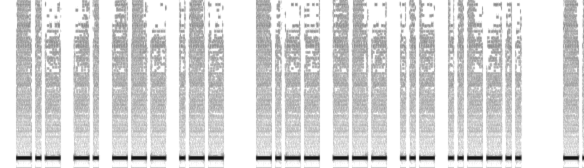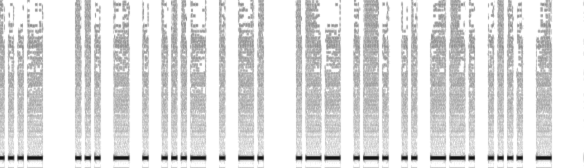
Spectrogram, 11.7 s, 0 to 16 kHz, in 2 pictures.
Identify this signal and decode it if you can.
Morse code, heard as a keyed tone, about 25 wpm, 1000 Hz. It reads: KNOW YOU? <BT> STEVEN WRIGHT
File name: qotdfiles / 25wpm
